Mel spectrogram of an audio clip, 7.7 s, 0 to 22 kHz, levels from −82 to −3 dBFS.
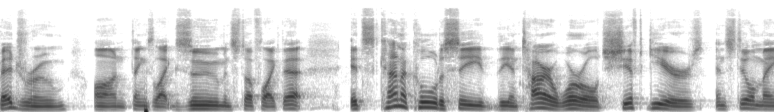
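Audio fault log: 1.44–1.48 s, loud pop: a single sharp pop rises about 15 dB above the speech, which carries on underneath without a break. A sudden voltage step or pulse, likely from a plug, switch, static or driver glitch, was added to the signal and shaped by downstream circuitry.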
